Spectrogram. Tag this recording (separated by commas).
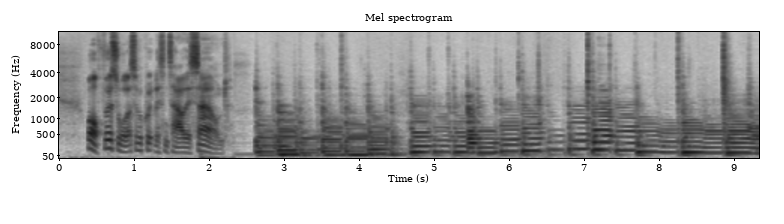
Bowed string instrument, Double bass, Speech, Classical music, Music, playing double bass, Musical instrument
